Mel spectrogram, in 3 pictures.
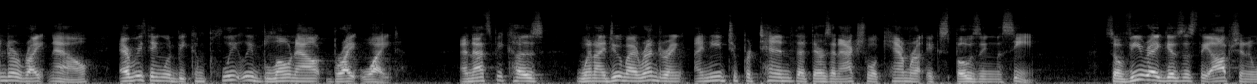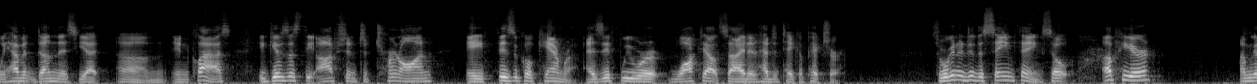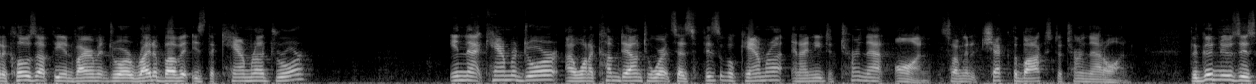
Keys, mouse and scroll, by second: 24.4-33.2 drag, 34.3-37.7 drag.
